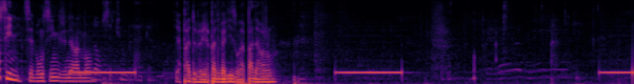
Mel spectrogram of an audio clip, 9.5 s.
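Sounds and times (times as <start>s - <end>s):
speech: 0.0s - 2.0s, 2.7s - 4.3s
telephone ring tone on the line: 1.2s - 2.1s, 5.1s - 6.1s, 9.0s - 9.5s.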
